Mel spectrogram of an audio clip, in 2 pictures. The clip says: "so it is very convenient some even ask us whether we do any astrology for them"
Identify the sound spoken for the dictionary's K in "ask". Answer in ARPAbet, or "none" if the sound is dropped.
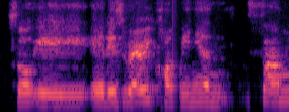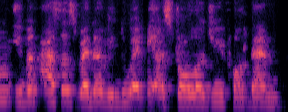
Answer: none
